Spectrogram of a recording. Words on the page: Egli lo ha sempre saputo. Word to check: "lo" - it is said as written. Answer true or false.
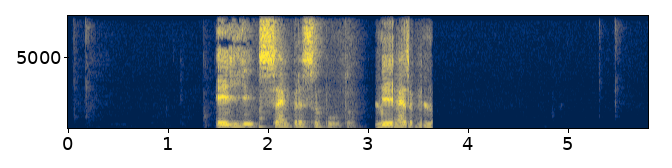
false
